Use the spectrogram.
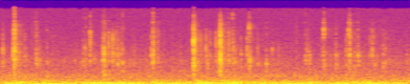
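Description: Fingertips with painted nails type on a vintage beige plastic full-size Fujitsu Siemens keyboard resting on a red mat. The soft, irregular keystrokes are short, sharp clicks with a bright edge that stop almost instantly, over a steady low hum.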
